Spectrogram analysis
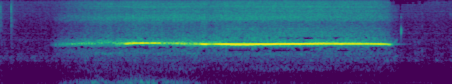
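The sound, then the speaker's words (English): A single long, steady whistle held on one high pitch for about two seconds, loud, with a soft breathy rush as it starts before cutting off abruptly. “And when they want to go anywhere, they just whistle like this.”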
